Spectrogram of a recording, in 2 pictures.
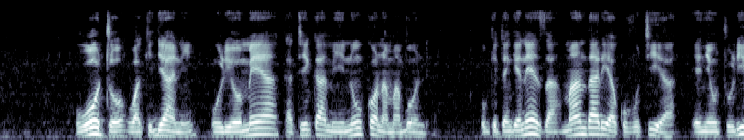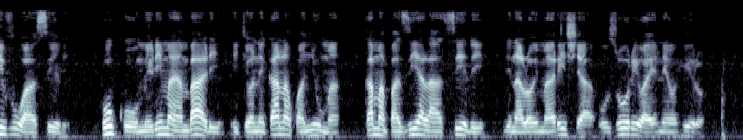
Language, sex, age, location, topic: Swahili, male, 18-24, Dar es Salaam, agriculture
